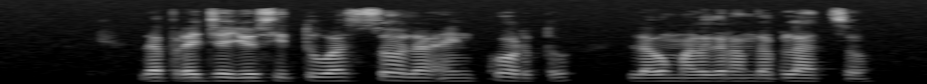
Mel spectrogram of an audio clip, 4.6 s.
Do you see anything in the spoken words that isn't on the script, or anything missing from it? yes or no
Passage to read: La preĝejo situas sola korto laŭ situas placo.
yes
